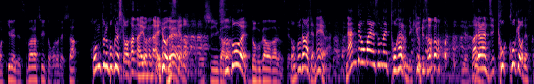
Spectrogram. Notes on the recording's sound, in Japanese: リスナーの前で、TBSラジオのスタジオ内にて公開収録。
